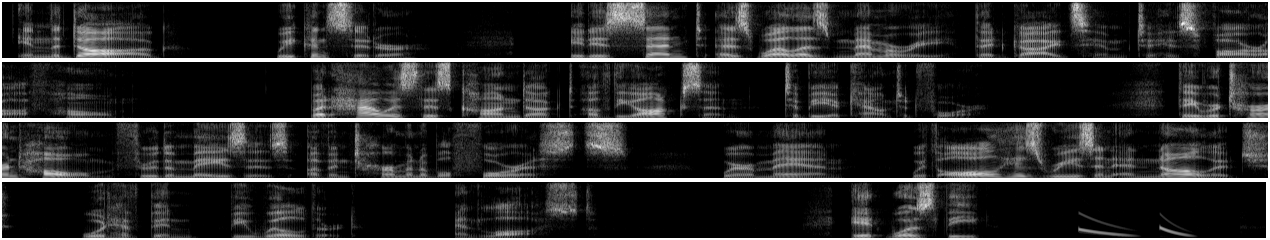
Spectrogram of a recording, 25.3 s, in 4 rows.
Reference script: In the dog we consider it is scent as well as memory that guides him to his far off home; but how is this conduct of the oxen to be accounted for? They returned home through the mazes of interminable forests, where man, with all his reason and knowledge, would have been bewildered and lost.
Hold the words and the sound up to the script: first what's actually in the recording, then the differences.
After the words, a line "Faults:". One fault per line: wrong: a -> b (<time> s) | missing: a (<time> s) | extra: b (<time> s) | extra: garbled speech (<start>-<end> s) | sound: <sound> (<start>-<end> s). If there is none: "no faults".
In the dog we consider it is scent as well as memory that guides him to his far off home; but how is this conduct of the oxen to be accounted for? They returned home through the mazes of interminable forests, where man, with all his reason and knowledge, would have been bewildered and lost. It was the
Faults:
extra: It was the (23.2 s)
sound: chirp (24.4-25.0 s)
